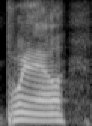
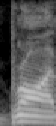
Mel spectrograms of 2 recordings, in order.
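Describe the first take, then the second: First: The name rhymes with the word 'town'. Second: The name does not rhyme with 'town'. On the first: This is how the player himself says it. The speaker calls it wrong. "he pronounces it as Brown" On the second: This follows how the name is spelled. The speaker calls it right. "I pronounce it as Braun because that's how it's spelled"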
